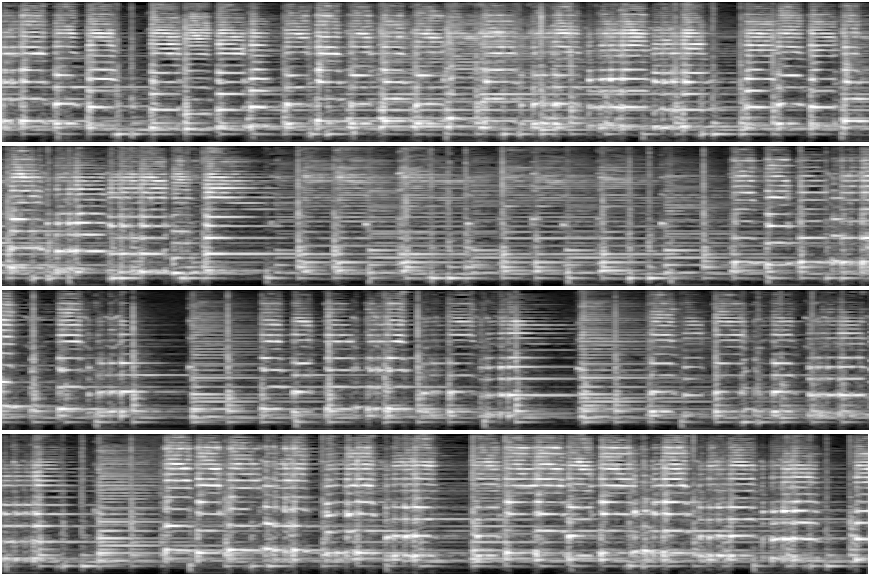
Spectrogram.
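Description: Persian tar played with a plectrum in quick runs of plucked notes, with a tombak goblet drum keeping a steady beat under it in a traditional Persian duet. The music dips briefly about fourteen seconds in.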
